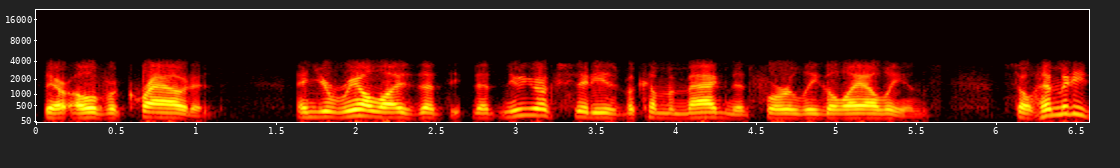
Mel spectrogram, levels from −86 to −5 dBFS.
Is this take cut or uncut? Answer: uncut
